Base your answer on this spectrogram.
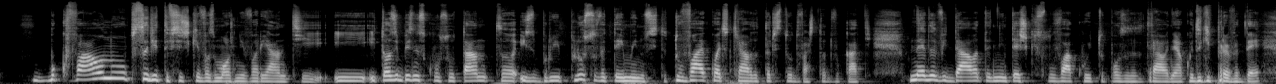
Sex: female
